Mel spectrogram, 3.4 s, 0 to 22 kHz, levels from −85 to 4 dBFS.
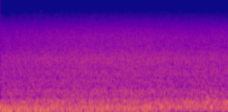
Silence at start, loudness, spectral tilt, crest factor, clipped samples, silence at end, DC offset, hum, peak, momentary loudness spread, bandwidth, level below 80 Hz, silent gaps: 0 s; -32 LUFS; -4 dB/octave; 14 dB; under 0.1%; 0 s; under 0.1%; none; -18 dBFS; 1 LU; 16 kHz; -38 dBFS; none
